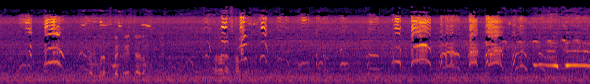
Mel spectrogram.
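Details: Street puppies crowding around food yelp and whine loudly in bursts, high arched cries with harsh edges, scattered throughout alongside a man talking in Tamil.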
